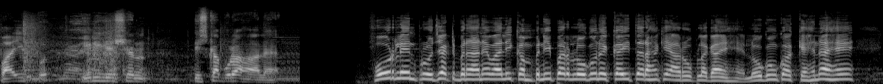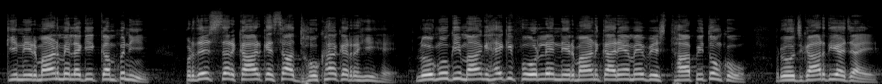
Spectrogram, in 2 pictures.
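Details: Adult male news narrator; normal speech.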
